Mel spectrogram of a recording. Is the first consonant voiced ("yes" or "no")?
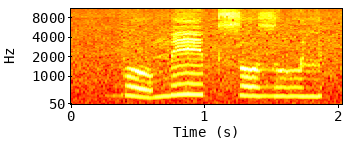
yes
